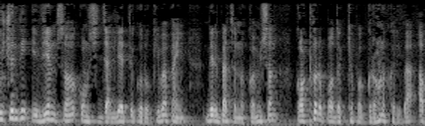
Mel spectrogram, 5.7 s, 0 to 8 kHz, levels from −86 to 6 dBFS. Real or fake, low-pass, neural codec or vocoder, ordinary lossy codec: real; 7.2 kHz; none; none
